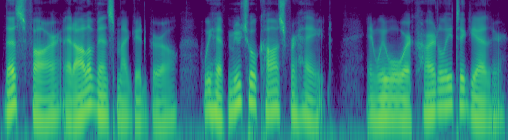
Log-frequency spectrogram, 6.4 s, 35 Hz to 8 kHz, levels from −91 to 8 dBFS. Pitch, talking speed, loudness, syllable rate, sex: 100 Hz, 190 wpm, -19 LUFS, 4.9 syllables/s, male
